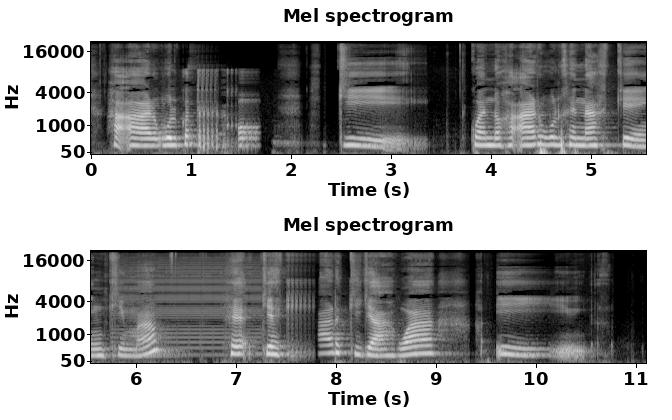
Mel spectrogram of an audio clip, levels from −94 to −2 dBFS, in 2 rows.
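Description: AAC frame loss with concealment smears the speech at 0.69–1.95 s (gaps totalling about 0.7 s, longest around 0.3 s), 3.20–3.36 s, 7.48–7.97 s and 9.91–10.23 s. The decoder rebuilds lost stretches from the last good spectrum, so they sound noisy and phasey rather than silent like a plain dropout. From 5.74 to 7.26 s, GSM phone buzz adds a steady, raspy 217 Hz rasp rich in harmonics, about 18 dB below the speech. It stays fixed regardless of the speech, and its buzzy edge and rate set it apart from 50 or 60 Hz mains hum.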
